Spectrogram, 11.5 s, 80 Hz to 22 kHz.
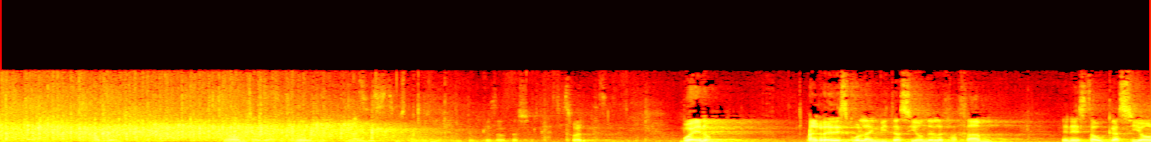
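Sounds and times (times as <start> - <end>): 
crowd applauding: 0.0 - 4.8
speech: 2.2 - 11.4.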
